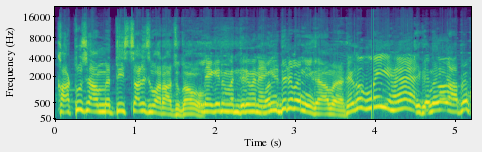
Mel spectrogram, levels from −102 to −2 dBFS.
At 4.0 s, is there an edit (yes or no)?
no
